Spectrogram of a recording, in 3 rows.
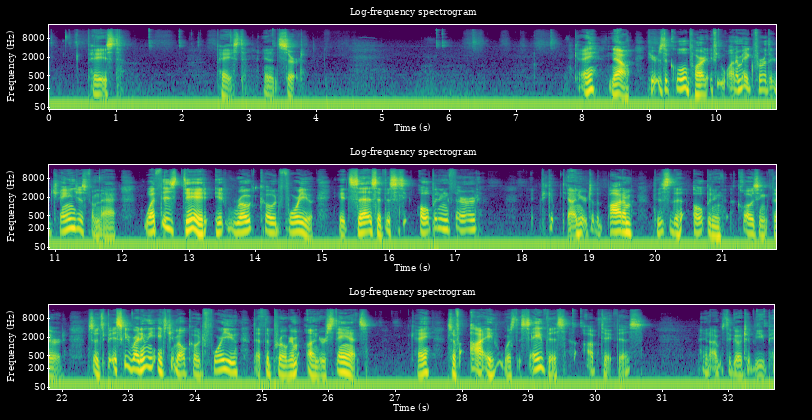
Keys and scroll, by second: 0.1 super+v, 1.9 super+v.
